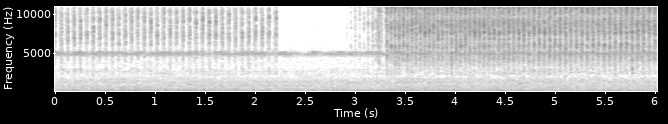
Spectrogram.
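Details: Spring-day grasshopper stridulation: a ticking, pulsed high rasp for two seconds with a steady thin whine, then a brief pause. A louder, denser buzzing series of rapid pulses follows and continues to the end.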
